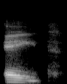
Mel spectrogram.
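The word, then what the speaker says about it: ate: No solamente la escritura, que es, digamos que reorganizar la palabra, sino que cambia muchísimo la pronunciación it y eight. Y ese eight suena como el número ocho también, eight.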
